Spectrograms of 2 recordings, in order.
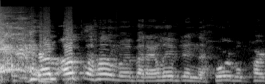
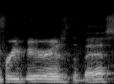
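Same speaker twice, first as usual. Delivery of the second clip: ordinary talk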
